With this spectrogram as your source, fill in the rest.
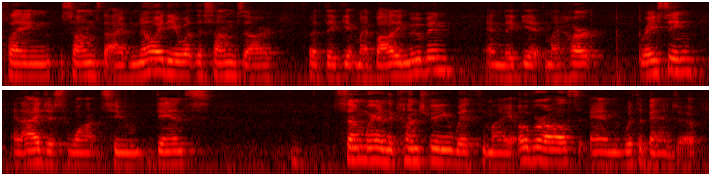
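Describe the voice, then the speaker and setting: With noticeable background noise and audible room echo, a man talks at a fairly slow pace in a fairly high pitch, his intonation fairly even. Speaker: medical student in public speaking class. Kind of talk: practice speech. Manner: voice shaking, not confident.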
